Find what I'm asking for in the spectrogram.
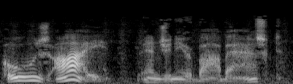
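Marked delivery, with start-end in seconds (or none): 0.0-1.1 loud, higher, stern challenge; big stern voice. A narrator's reading. Engineer suspecting someone's playing a joke, biggest sternest voice. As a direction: boom it out sternly. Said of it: "spoke in his biggest, sternest voice".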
